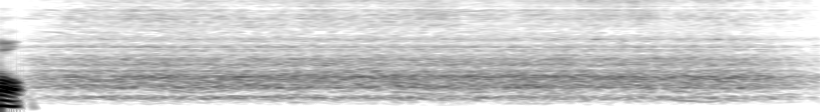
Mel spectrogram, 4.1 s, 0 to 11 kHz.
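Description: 60 W JPT MOPA fiber laser engraving a coin: a steady hiss with a faint thin whine as the beam removes metal. It fades out shortly before the end.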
